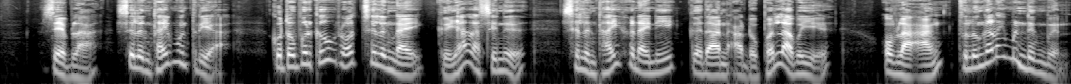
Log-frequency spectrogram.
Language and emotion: Bodo, happy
